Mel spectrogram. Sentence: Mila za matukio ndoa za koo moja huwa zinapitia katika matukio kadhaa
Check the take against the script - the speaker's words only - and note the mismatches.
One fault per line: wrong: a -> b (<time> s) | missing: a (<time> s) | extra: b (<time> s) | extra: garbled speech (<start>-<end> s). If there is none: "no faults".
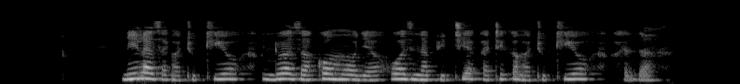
no faults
